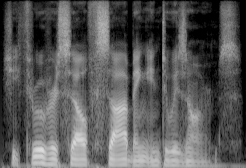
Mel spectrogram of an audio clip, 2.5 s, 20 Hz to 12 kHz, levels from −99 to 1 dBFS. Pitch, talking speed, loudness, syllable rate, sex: 85 Hz, 170 wpm, -21 LUFS, 4.2 syllables/s, male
